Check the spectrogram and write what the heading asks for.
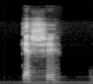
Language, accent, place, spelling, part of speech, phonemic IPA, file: French, France, Lyon, cachées, verb, /ka.ʃe/, LL-Q150 (fra)-cachées.wav
- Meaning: feminine plural of caché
